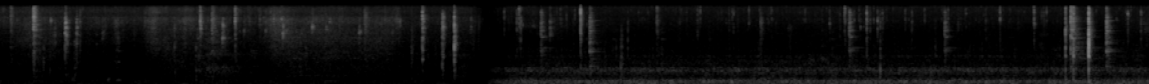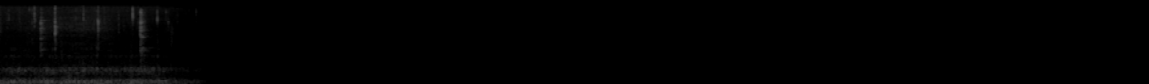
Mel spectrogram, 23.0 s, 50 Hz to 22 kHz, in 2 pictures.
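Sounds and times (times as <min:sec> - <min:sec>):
wood fire crackling in stove: 0:00.0 - 0:13.7.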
